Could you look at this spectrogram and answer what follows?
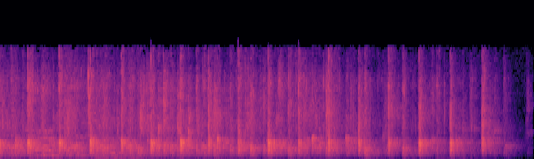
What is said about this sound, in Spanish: ¿Puede brindarle ese aplauso a Él en esta hora?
